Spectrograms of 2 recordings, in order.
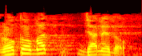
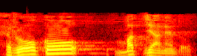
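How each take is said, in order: First: The pause comes right after 'mat'. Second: The pause comes right after 'roko'.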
